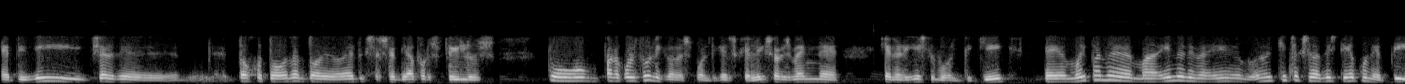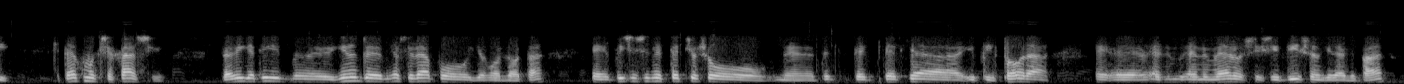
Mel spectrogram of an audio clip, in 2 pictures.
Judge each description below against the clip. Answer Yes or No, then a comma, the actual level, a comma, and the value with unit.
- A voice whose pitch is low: Yes, low, 130 Hz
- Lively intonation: No, average, 4.8 semitones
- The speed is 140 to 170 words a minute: Yes, average, 145 wpm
